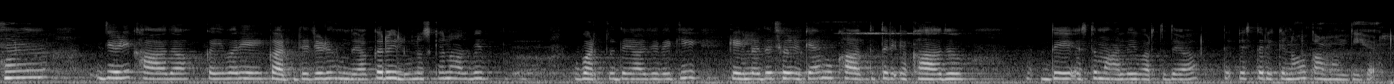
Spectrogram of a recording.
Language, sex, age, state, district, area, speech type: Punjabi, female, 18-30, Punjab, Kapurthala, urban, spontaneous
